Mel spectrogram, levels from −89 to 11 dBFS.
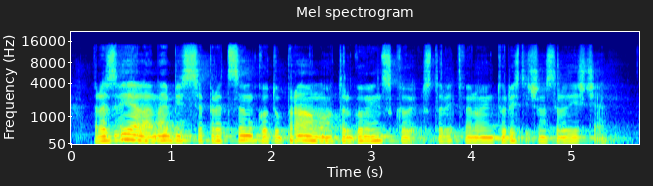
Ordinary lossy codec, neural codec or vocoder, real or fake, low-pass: none; vocoder, 44.1 kHz, 128 mel bands, Pupu-Vocoder; fake; 14.4 kHz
